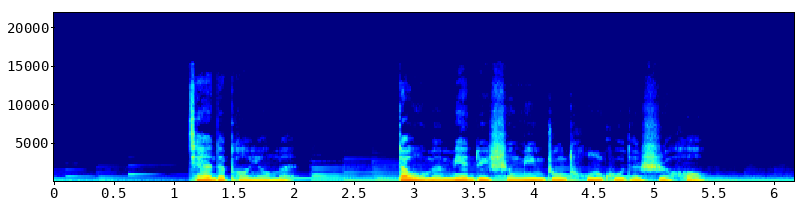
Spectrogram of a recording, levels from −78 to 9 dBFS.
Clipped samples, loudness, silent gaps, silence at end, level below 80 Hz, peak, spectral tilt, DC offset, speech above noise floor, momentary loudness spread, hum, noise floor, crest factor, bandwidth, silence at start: under 0.1%; -22 LUFS; none; 0.55 s; -50 dBFS; -4 dBFS; -7.5 dB/octave; under 0.1%; 32 dB; 11 LU; none; -53 dBFS; 18 dB; 13 kHz; 1.1 s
